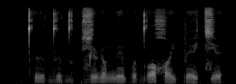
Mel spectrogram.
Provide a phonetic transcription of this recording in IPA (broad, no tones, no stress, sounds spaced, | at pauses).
t̪ʰ ʉ d̪ ʉ d̪ ʉ k ʑ ʉ ɳ o n ẽ p ɵ d̪ o χ ɵ j p e t͡ɕ e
